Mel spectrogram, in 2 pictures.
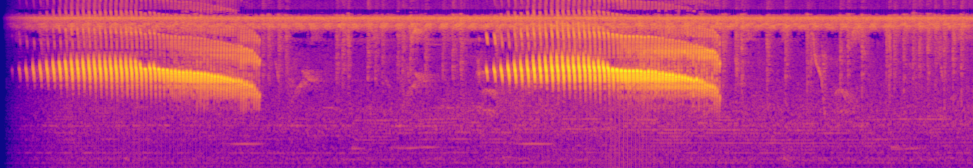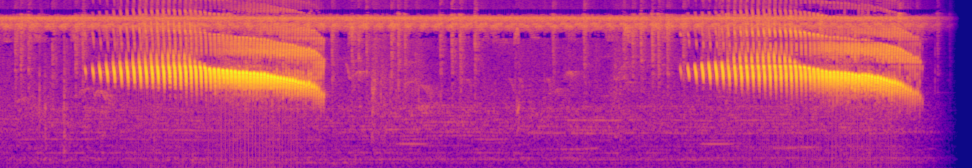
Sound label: Leaden Antwren, S. America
